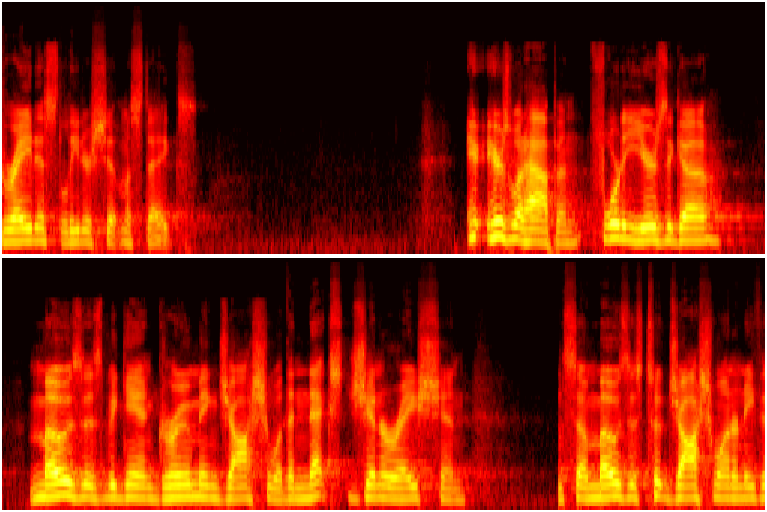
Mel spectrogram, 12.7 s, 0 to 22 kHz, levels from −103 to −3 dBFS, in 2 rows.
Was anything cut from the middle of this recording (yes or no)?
yes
